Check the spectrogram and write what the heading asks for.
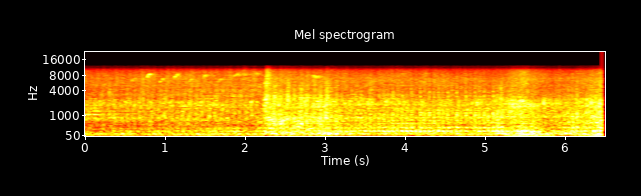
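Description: Long-tail boat engine running steadily, getting louder about two seconds in.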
